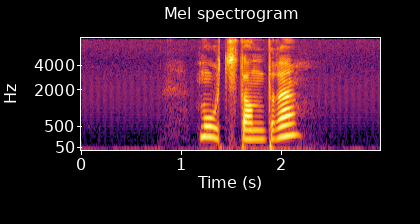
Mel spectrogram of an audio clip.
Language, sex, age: Norwegian, female, 24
